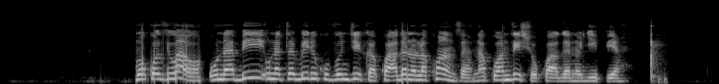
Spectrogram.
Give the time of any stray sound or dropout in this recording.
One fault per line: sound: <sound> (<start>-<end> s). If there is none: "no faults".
sound: thud (6.5-6.7 s)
